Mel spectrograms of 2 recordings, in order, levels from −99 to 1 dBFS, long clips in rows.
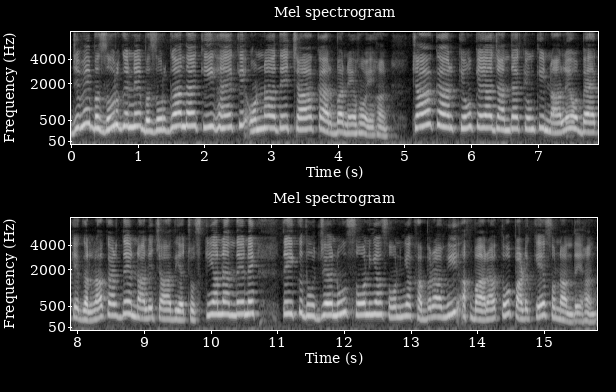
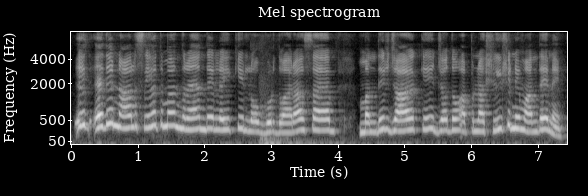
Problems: background sounds at intervals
